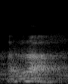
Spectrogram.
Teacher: Because during the production of ra, tip of the tongue goes to touch against the position just post the alveolar, teeth ridge. After the teeth ridge, that portion, the tongue goes to touch that portion. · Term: post-alveolar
